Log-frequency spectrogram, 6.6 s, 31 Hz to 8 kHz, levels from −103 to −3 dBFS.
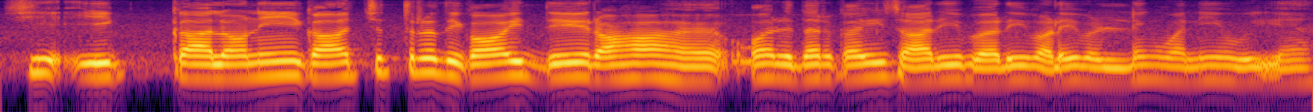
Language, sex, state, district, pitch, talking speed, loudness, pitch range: Hindi, male, Uttar Pradesh, Jalaun, 165 Hz, 165 wpm, -16 LUFS, 150-180 Hz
